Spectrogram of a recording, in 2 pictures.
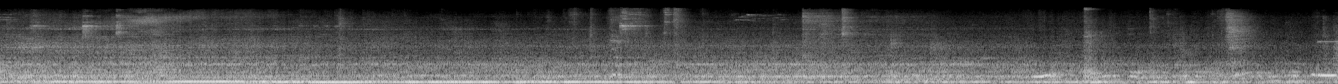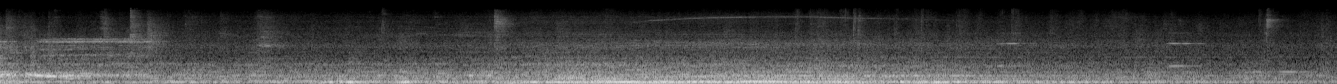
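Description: Electronic music plays a deep, droning hum that swells and eases.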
